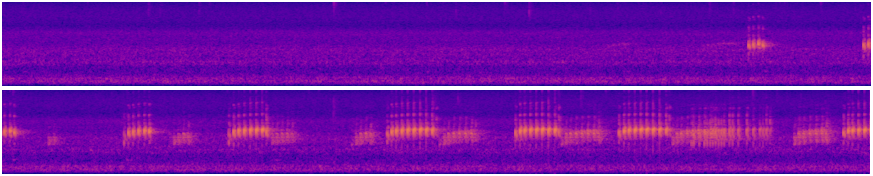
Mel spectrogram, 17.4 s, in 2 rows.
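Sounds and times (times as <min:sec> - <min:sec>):
faint background hiss: 0:00.0 - 0:17.3
Schlegel's green tree frog rattled croaks: 0:07.0 - 0:07.9, 0:08.6 - 0:17.3.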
